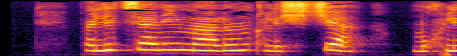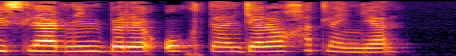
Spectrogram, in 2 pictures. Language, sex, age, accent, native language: Uzbek, female, 18-24, Sirdaryo, Uzbek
